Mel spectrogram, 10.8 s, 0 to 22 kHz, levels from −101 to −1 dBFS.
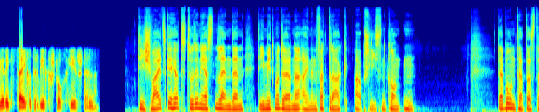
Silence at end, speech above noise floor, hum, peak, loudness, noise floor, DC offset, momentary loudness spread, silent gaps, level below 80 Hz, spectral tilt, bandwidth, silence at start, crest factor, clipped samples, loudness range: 0 s; 55 dB; none; 0 dBFS; -20 LUFS; -74 dBFS; under 0.1%; 10 LU; 1.99-2.50 s; -50 dBFS; -6 dB/octave; 14.5 kHz; 0 s; 20 dB; under 0.1%; 6 LU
